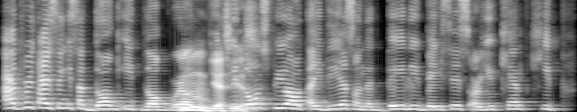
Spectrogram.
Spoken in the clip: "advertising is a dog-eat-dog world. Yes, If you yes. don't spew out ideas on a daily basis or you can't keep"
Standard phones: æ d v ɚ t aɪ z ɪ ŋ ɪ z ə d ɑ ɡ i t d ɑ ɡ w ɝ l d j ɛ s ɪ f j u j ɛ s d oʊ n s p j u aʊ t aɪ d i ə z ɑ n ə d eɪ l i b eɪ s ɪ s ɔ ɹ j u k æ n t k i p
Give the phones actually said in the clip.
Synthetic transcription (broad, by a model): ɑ d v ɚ t aɪ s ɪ ŋ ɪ s ə d ɑ ɡ i t d ɑ ɡ w ɝ l d j ɛ s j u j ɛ d oʊ n s p j u aʊ t aɪ d i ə s ɑ n ə d eɪ l i b eɪ s ɪ s ɔ ɹ j u k æ n t k i p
